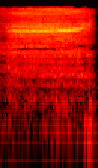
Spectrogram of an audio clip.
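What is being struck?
Nothing is struck.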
